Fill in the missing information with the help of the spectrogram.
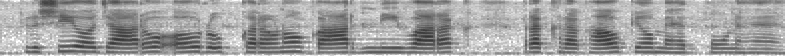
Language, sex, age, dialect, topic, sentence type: Hindi, male, 36-40, Hindustani Malvi Khadi Boli, agriculture, question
